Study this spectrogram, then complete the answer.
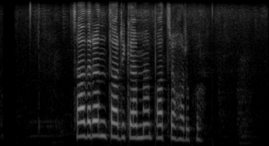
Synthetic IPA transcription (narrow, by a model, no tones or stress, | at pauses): sad̪ʱaɾʌnt̪ʌɾikamapʌt̪rʌɦʌɾuko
